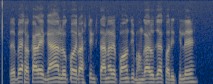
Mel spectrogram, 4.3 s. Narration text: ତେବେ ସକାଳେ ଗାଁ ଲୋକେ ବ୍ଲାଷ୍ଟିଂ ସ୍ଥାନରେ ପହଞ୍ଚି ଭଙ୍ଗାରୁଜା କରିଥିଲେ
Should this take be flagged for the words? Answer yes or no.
no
